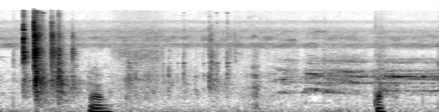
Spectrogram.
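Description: Metal sliding latch of a welded-mesh steel gate clanking and rattling as it is drawn open, a quick burst of clicks just after the start. Near the end a rooster crows in the background.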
